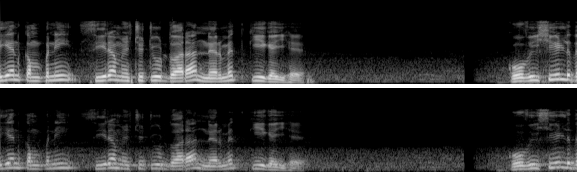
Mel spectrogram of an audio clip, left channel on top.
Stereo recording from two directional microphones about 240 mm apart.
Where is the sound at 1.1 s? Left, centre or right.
Left.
